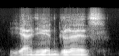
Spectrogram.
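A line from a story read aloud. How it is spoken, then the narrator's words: Lazy drawl. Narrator (Russian): сказал он лениво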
